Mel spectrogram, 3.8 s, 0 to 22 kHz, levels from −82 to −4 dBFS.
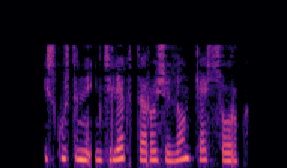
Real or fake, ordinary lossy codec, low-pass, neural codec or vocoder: real; MP3, 32 kbps; 7.2 kHz; none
